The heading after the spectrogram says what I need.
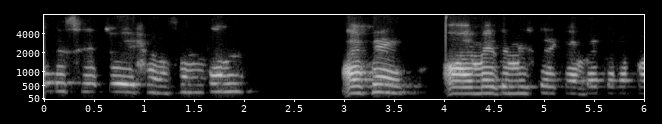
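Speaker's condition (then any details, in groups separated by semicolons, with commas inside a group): Brain injury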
